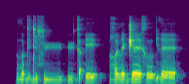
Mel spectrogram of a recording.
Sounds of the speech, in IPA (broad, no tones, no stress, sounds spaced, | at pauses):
ð ɔ ɡ ɛ d y s yː | y ɡ a ʔ e | ʁ œ l ɛ d͡ʒ ɛː x oː ɠ i ð ɛː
